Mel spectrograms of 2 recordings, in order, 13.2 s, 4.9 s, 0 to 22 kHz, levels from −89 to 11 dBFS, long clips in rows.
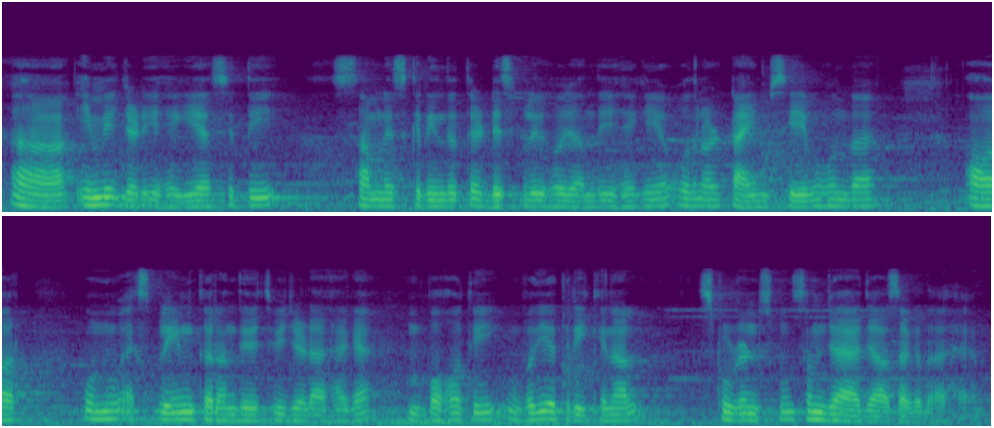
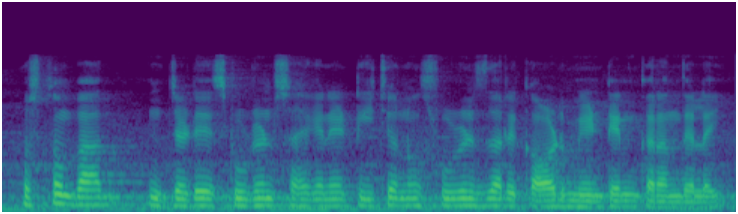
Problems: none marked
